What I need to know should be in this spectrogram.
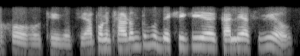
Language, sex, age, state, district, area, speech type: Odia, male, 45-60, Odisha, Bhadrak, rural, conversation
